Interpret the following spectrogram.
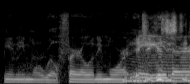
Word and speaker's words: Ferrell: And no, when I saw Will Ferris. How do you say his name? Will Ferrell.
